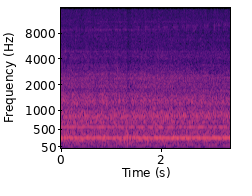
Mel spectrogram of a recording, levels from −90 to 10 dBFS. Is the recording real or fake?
fake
